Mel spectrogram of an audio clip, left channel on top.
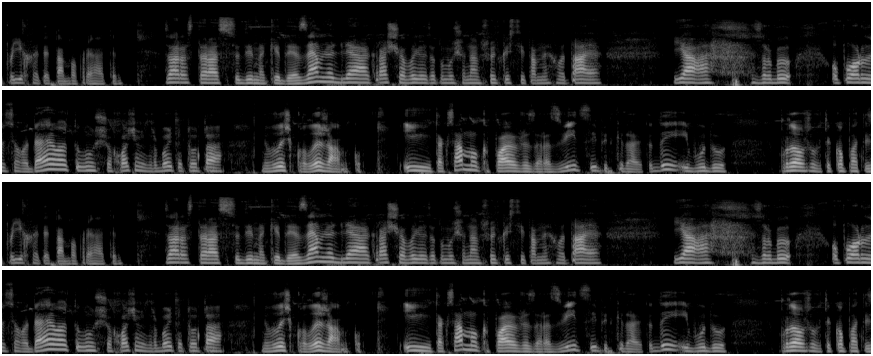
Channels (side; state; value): both; identical; correlation 1.00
